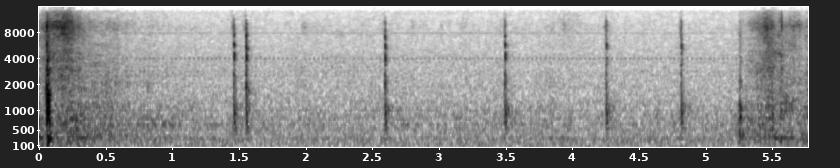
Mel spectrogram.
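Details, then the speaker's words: 2016 Honda Pilot, 104k miles, hard shift out of 1st on first key cycle: engine off, clutch pressure solenoid on secondary valve body fed about one amp via test light from battery positive gives crisp clicks; valve moves, circuit fine, likely not valve body fault. "so like I suspected the valve moves carries an appropriate current it's not a circuit code"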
